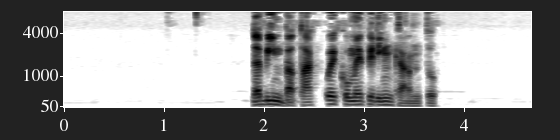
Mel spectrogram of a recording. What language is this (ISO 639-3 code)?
ita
